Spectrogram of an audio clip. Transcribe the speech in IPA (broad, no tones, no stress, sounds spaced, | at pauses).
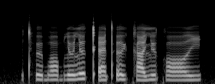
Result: tʰ ɵː b ɔː b l ɵ l əː kʼ æ tʼ əː y̯ k a lʲ ɔ k ɔː i̯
